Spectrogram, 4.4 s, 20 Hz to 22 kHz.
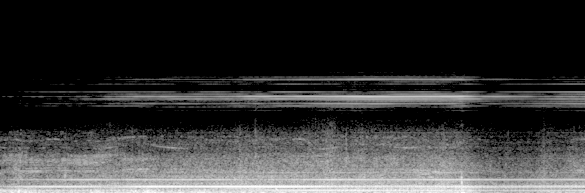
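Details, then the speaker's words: Newport NK180 transom motor on a 2019 Hobie Outback at 50% speed, 31 watts, 25.6V lithium pack: a steady thin electric whine at one pitch over faint hiss, with no grinding. Running normally. "And we can see the Newport motor is running."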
